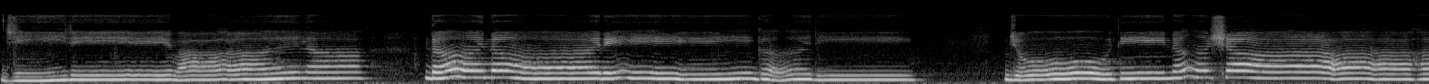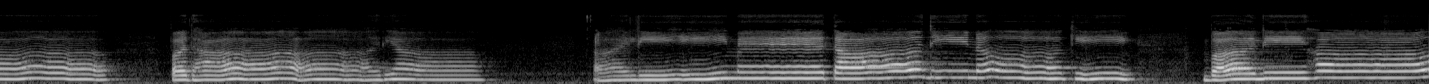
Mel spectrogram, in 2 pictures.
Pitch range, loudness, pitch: 220-280 Hz, -18 LUFS, 255 Hz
